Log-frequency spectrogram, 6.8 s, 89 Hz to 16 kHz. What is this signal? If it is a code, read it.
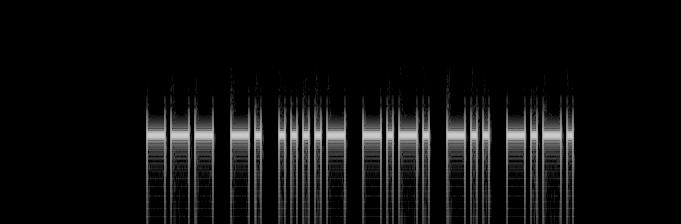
Morse code, heard as a keyed tone, about 21 wpm, 700 Hz. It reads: ON4CDC
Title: DXCC-100 Call Signs - 6 Characters - Repeated 3x - 20wpm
